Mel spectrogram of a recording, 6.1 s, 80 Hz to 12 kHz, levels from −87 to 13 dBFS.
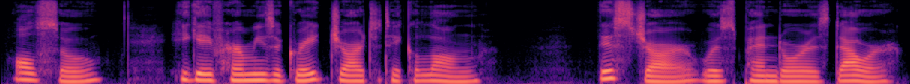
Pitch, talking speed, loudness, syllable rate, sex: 185 Hz, 150 wpm, -17 LUFS, 4.4 syllables/s, female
